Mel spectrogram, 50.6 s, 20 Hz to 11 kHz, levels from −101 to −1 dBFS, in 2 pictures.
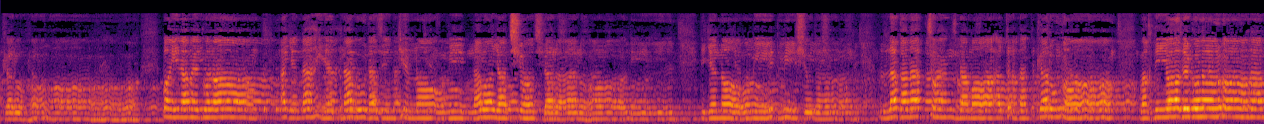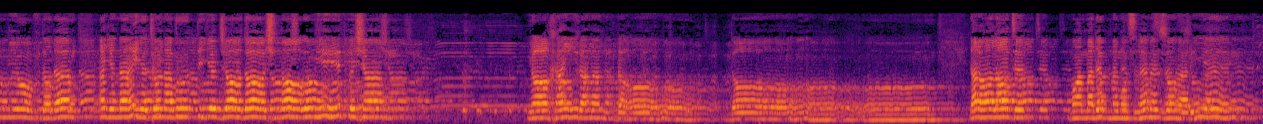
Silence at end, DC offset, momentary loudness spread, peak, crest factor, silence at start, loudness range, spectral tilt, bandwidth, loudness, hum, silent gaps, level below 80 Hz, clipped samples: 0 s; under 0.1%; 16 LU; -8 dBFS; 20 dB; 0 s; 10 LU; -5.5 dB/octave; 8 kHz; -28 LUFS; none; none; -70 dBFS; under 0.1%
